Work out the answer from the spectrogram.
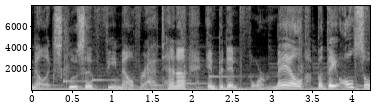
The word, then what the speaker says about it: Impidimp: Impidimp's name is a syllabic palindrome, meaning if you break its name up into its 3 syllables, imp, id, imp, it will read the exact same both forwards and backwards.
